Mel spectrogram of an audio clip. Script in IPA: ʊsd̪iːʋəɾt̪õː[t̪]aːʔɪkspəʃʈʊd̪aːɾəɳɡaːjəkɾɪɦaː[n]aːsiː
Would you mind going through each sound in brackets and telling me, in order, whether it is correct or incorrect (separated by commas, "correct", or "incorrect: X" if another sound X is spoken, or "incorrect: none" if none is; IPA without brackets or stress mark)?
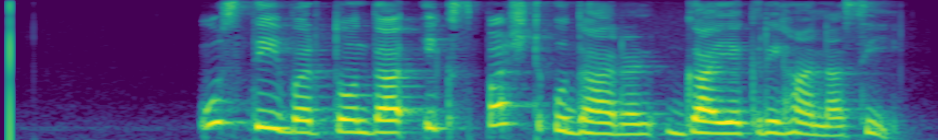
incorrect: d̪, correct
